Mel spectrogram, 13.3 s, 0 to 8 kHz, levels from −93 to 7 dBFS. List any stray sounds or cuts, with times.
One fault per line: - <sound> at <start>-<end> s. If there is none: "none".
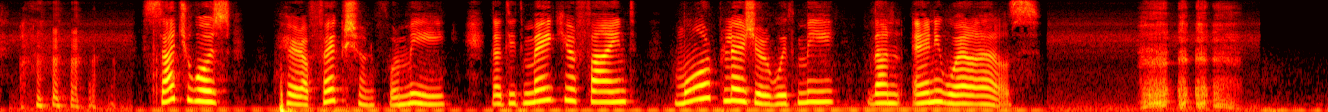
- laugh at 0.2-1.2 s
- throat clearing at 11.4-12.4 s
